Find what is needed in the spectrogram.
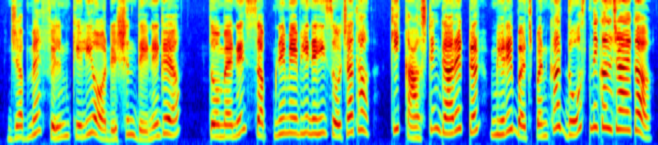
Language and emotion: Hindi, surprised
